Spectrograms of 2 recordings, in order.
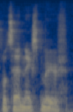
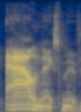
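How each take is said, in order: First: Reading the AI's line, stress on "our"; calm "our" in the AI's question; AI companion line. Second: "our" hit loud and offended; indignant stress on our. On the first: Acted. Streamer reading the AI companion's question calmly. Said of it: "What do you mean, our next move?". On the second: Real, not acted. Streamer mocking the AI's question, indignant. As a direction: throw "our" back at it, outraged. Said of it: "What do you mean".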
